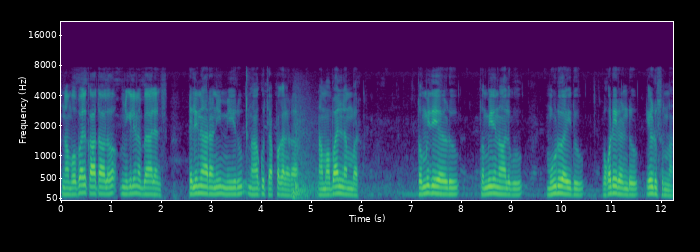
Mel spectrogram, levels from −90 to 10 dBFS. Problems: constant background noise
